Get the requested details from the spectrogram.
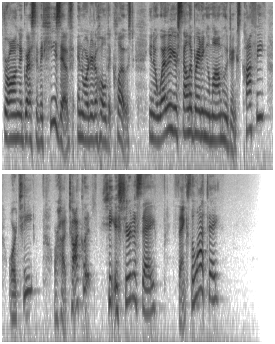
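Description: A woman speaks with animation into a close microphone.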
